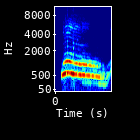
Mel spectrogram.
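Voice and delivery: high, loud "woo"; celebratory whoop. Acted. Host cheering their own praised idea, high whoop. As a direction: let out a high mock-triumphant whoop.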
